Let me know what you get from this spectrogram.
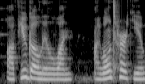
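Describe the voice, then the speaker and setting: A woman puts on a character voice, keeping a medium pitch and moving at a moderate pace. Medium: read story.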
